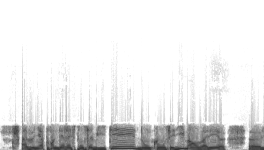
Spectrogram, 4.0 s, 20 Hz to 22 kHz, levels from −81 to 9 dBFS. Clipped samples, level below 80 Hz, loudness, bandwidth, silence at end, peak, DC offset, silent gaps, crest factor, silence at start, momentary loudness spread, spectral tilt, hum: under 0.1%; -44 dBFS; -12 LUFS; 4.6 kHz; 0 s; -4 dBFS; 0.2%; none; 8 dB; 0.05 s; 5 LU; -8.5 dB/octave; none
